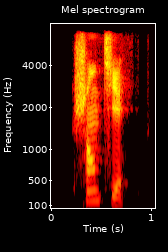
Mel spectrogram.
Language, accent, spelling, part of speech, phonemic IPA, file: French, France, chantiez, verb, /ʃɑ̃.tje/, LL-Q150 (fra)-chantiez.wav
- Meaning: inflection of chanter: 1. second-person plural imperfect indicative 2. second-person plural present subjunctive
